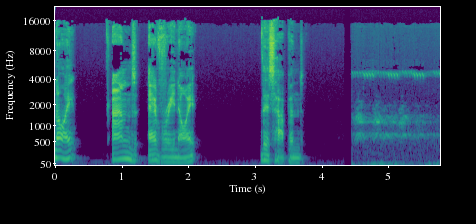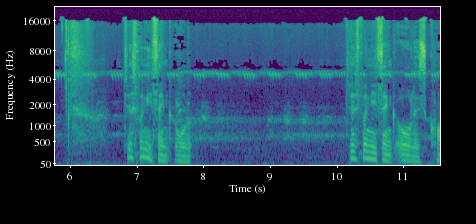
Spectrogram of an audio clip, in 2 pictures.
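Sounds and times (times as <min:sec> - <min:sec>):
speech: 0:00.0 - 0:02.2, 0:03.1 - 0:03.8, 0:06.8 - 0:08.0, 0:10.2 - 0:11.5
dogs barking: 0:04.4 - 0:11.5
crickets chirping at night in Cape Verde: 0:04.5 - 0:11.5.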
